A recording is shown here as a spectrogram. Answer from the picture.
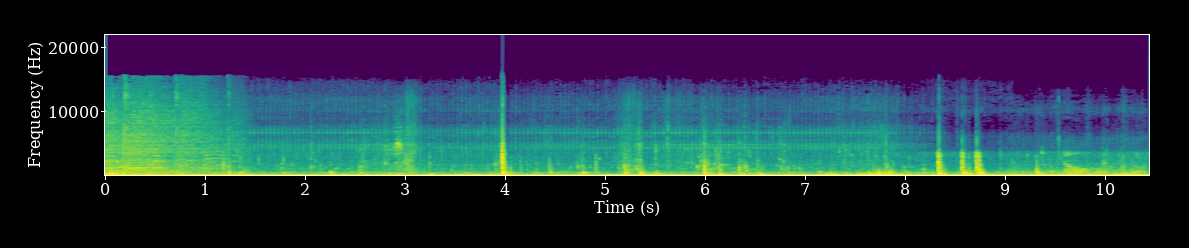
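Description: A boat's motor idling steadily under scattered knocks and clatter as a wire crab pot is hauled up on its rope and lifted over the side of an aluminium boat, with a cluster of knocks about eight seconds in. Music fades out in the first second or so.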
